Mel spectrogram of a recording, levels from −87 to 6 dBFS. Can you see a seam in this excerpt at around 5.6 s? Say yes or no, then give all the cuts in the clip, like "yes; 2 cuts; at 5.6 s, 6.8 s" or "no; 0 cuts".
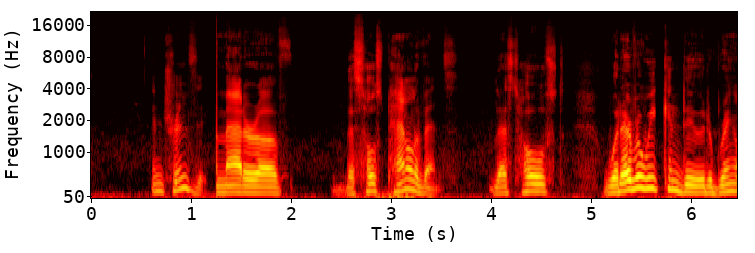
no; 1 cut; at 1.2 s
